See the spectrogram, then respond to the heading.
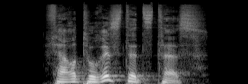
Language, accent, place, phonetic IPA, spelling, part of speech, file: German, Germany, Berlin, [fɛɐ̯tuˈʁɪstət͡stəs], vertouristetstes, adjective, De-vertouristetstes.ogg
- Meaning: strong/mixed nominative/accusative neuter singular superlative degree of vertouristet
